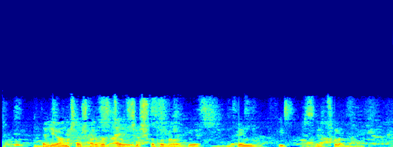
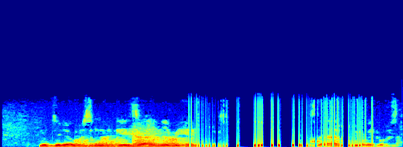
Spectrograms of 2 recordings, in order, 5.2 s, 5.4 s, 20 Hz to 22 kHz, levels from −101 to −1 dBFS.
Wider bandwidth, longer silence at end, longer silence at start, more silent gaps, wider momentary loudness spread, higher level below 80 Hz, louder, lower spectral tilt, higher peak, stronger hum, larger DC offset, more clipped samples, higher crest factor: about the same, 8 kHz vs 7.4 kHz; second, 0 s vs 0.2 s; second, 0.05 s vs 0.55 s; second, none vs 3.06-3.16 s, 3.83-3.90 s; second, 11 LU vs 15 LU; second, -62 dBFS vs -48 dBFS; second, -32 LUFS vs -16 LUFS; second, -6 dB/octave vs -8.5 dB/octave; second, -12 dBFS vs -2 dBFS; neither; neither; neither; about the same, 18 dB vs 14 dB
